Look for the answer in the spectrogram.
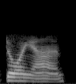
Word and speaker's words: Doyon: It's pronounced Doyon.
